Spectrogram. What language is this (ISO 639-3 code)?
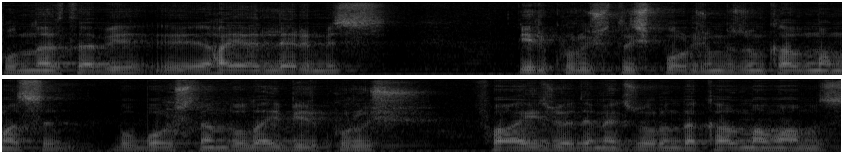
tur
